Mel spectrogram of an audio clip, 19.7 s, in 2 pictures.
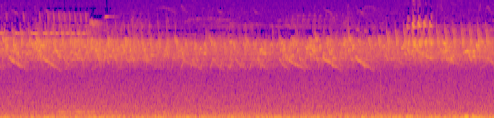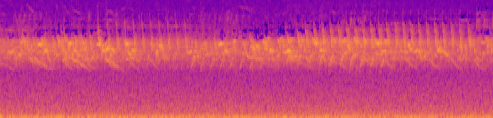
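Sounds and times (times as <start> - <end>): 
birds singing in a dense chorus: 0.0 - 19.7.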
